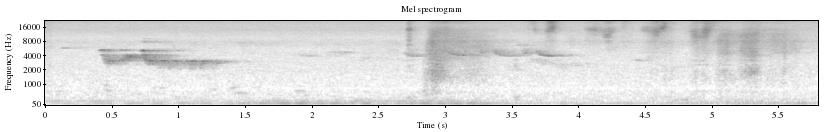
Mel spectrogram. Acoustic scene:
park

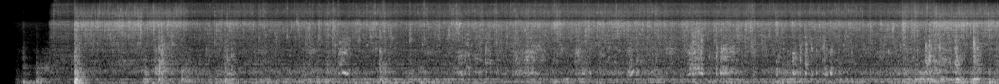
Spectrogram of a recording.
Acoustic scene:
kitchen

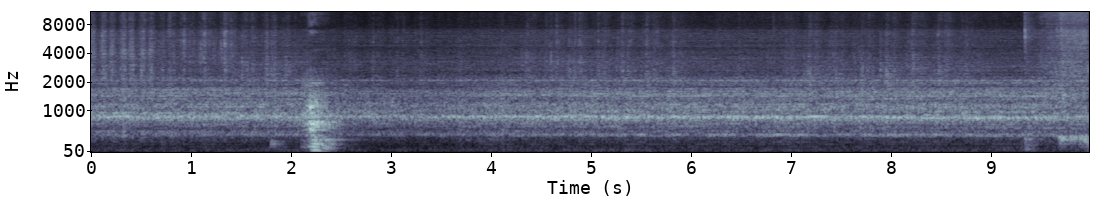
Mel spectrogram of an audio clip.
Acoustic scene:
restroom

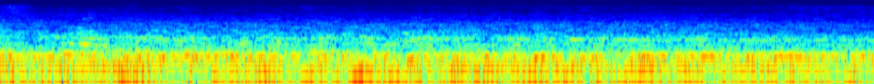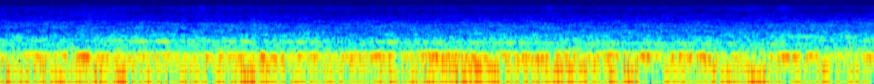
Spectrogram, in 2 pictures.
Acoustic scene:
subway train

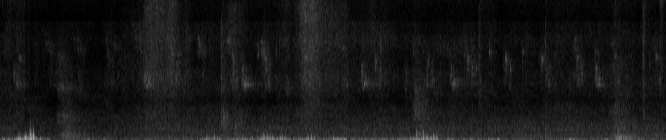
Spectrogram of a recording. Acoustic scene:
residential area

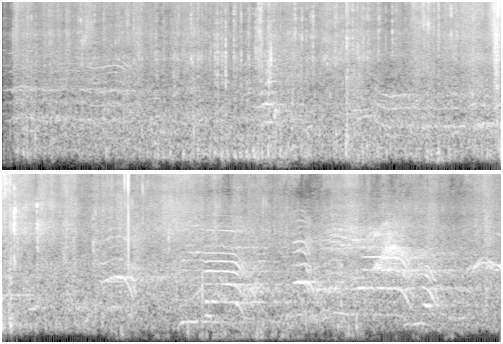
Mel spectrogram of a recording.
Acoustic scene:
residential area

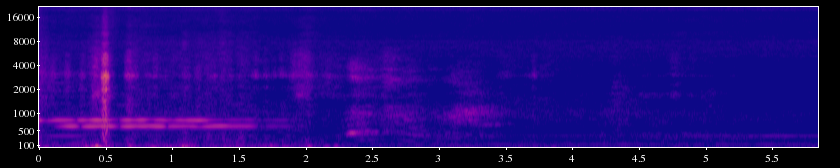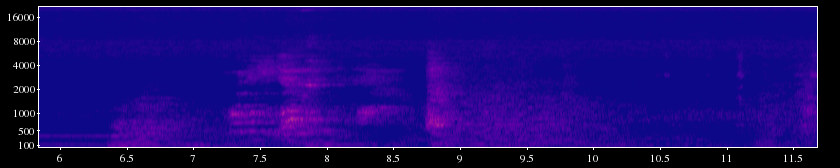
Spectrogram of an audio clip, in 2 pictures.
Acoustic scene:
elevator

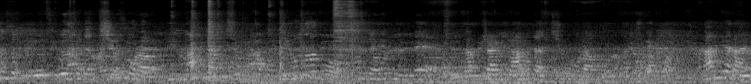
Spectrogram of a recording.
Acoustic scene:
cafe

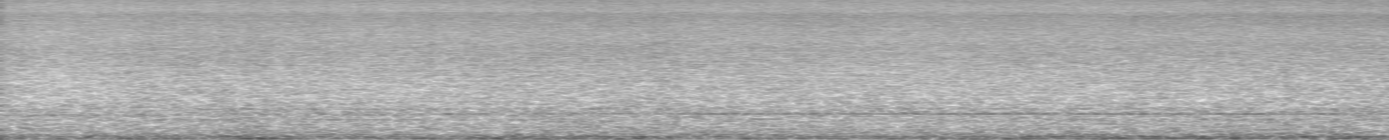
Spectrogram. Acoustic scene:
bus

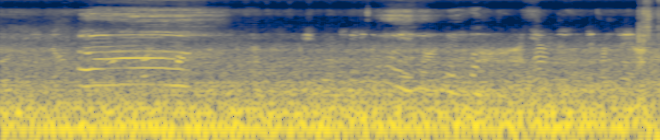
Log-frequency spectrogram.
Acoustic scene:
car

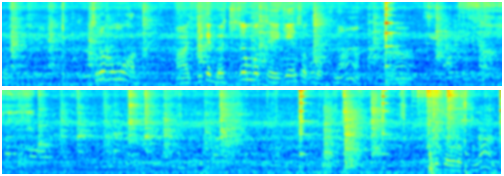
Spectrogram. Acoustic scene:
restaurant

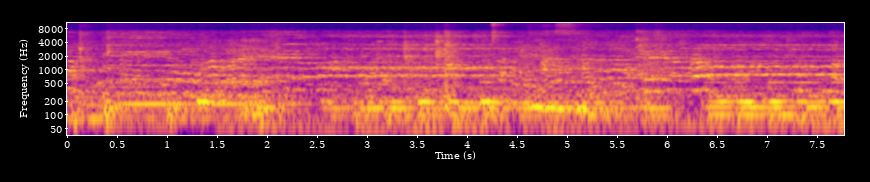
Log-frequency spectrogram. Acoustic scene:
cafe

